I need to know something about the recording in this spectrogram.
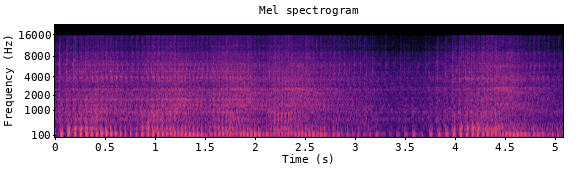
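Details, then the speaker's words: Noisy timing gear on a TMX 155 single-cylinder motorcycle engine at idle: busy metallic clatter over the thumps; it also smokes heavily and leaks oil underneath. "oh TMX 155 kabawasan number one maingay timing gear tapos kalakas ng"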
